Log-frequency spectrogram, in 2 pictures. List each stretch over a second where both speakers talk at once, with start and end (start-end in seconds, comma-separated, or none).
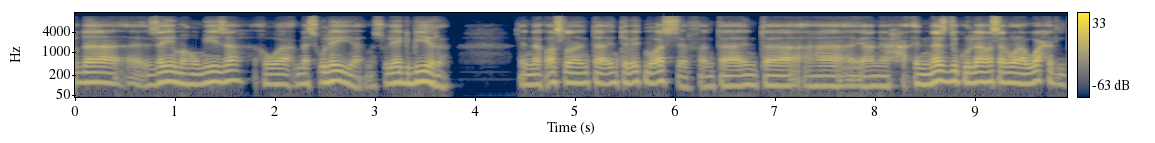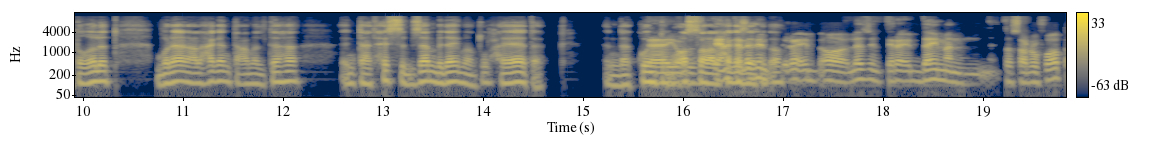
15.7-17.1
